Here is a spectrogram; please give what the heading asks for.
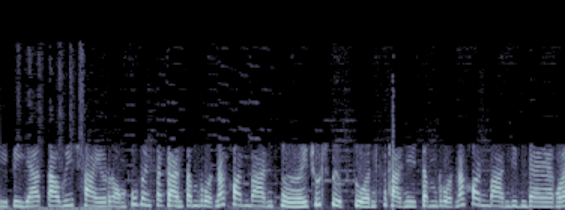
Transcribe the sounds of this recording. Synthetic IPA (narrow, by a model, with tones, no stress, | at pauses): iː˨˩piː˧ja˦˥t̪a˧wi˦˥t͡ɕʰa˧jɾɔː˧ŋpʰuː˥˩ba˧nt͡ɕʰaː˧kaː˧nt̪a˧mɾu˨˩t̪̚na˦˥kʰɔː˧nbaː˧npʰɤː˩˦jt͡ɕʰu˦˥t̪̚sɯː˨˩p̚su˨˩˦ənsa˧t̪ʰaː˨˩˦niː˧t̪a˧mɾu˨˩ət̪̚na˦˥kʰɔː˧nbaː˧ndi˧ndɛː˧ŋlɛ˦˥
